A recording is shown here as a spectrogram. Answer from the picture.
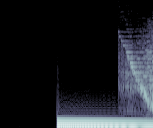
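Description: Start of an electronic dance remix: silence, then a loud, deep synth bass note comes in under a second in and holds. Near the end a high synth sweep begins gliding down in pitch.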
